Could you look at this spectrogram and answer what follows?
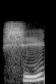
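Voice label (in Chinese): "十" Chinese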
